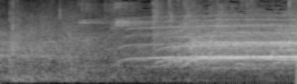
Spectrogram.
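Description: A basketball bouncing on a hardwood gym floor, then spectators' voices rising and growing louder about a second in.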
